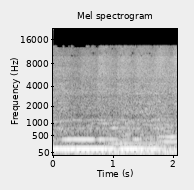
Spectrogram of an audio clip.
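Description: Live blues-rock band playing: electric guitars over bass guitar and drums, with a held low note under the guitar lines.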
